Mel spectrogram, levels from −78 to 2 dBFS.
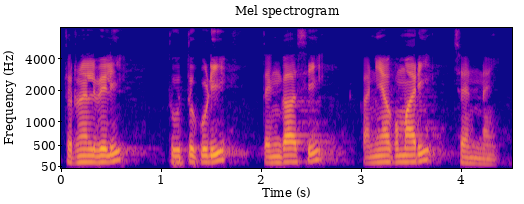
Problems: none marked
